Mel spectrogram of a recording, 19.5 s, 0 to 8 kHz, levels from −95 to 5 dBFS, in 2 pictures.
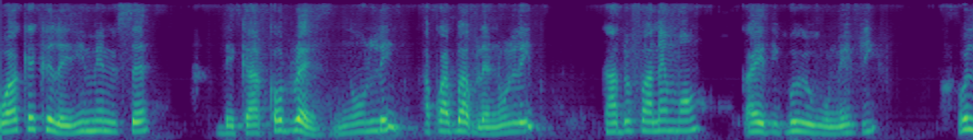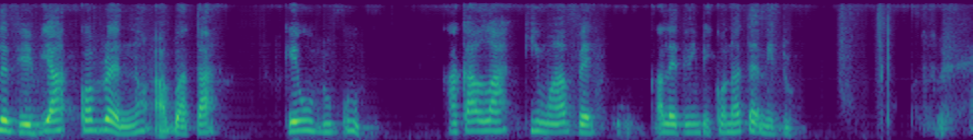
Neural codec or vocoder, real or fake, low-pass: codec, 16 kHz, 1 kbps, X-Codec, HuBERT features, trained on LibriSpeech; fake; 7.2 kHz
